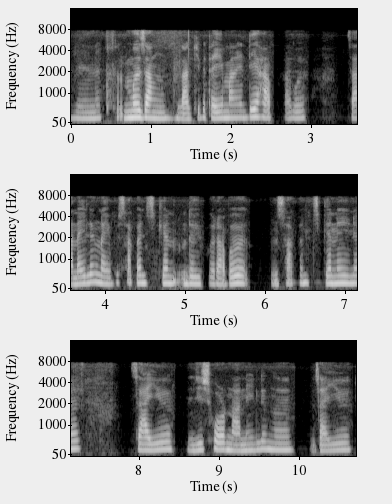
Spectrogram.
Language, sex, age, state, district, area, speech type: Bodo, female, 30-45, Assam, Baksa, rural, spontaneous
